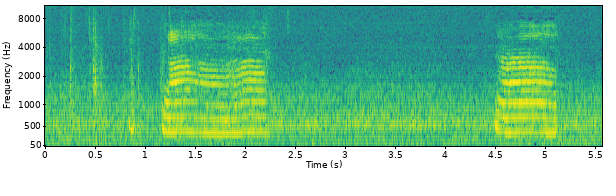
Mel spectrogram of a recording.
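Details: Siamese kitten indoors staring up at the ceiling and meowing insistently: two long, harmonic-rich meows about a second each, the first level and drawn-out, the second shorter and slightly rising, with faint clicks before.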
